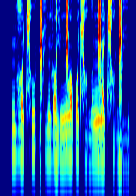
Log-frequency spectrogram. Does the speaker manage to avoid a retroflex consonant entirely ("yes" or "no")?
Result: yes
